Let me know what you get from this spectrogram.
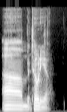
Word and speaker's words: Betonio: That said, we watched the Eagles-Browns practices, and he was in there in the starting lineup with Joel, but in place of Joel Betanio. – Betonio. – I apologize. I got to get my pronunciations down.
